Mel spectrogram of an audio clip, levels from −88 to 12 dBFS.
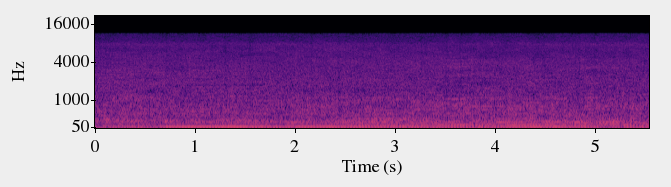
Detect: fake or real fake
